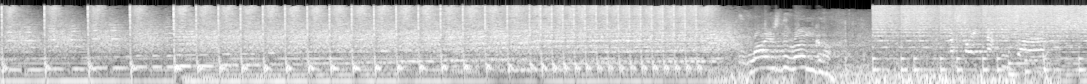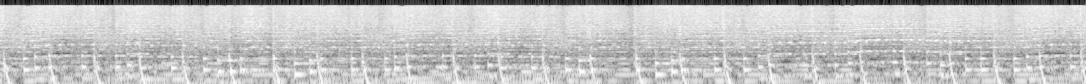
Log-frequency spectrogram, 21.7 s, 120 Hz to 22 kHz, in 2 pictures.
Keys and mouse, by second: 5.1-12.4 drag, 20.4-21.7 drag.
